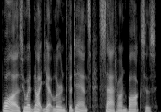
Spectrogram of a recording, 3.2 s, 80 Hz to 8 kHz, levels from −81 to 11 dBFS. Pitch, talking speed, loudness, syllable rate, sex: 120 Hz, 205 wpm, -18 LUFS, 4.7 syllables/s, female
